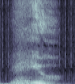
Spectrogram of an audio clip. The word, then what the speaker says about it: Rio: Ben, au Brésil, ça se prononce Rio.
